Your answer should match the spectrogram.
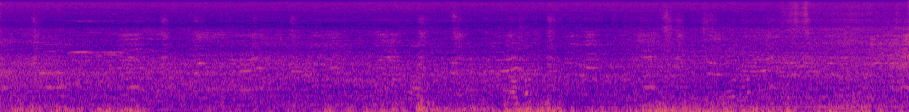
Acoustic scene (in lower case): street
